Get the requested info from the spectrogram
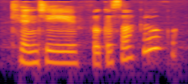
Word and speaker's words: Kenji Fukasaku: One of them is Battle Royale from Kenji Fukasaku, if I pronounced his name right.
